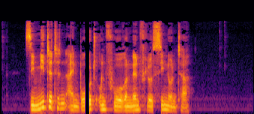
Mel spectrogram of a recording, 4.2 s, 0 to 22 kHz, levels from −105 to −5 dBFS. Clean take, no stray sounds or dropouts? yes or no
no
